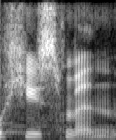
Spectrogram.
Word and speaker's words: Huisman: But I was thinking of Michael Huisman, I think is how you say his name.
